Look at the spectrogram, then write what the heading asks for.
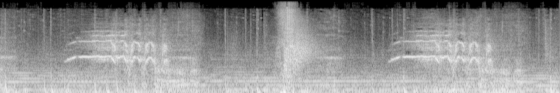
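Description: A horse gallops at speed, with steady rapid hoofbeats and two shrill whinnies, plus a sharp whip crack in the middle. The sound is loud and close, with no talking over it.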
